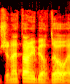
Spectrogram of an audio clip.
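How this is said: The name is said with a Quebec French accent.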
